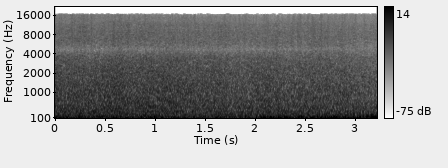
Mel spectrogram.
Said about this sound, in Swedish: Ett öronbedövande dån fyller luften. Innan Emily hinner reagera rullar en våldsam vägg av vatten in över stranden.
